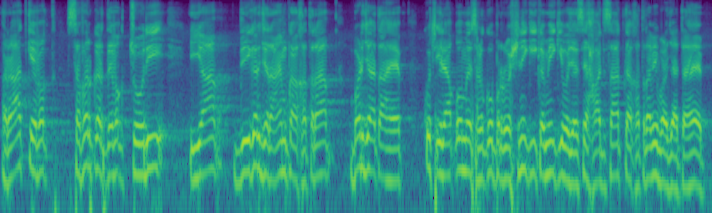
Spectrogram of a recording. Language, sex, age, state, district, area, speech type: Urdu, male, 18-30, Uttar Pradesh, Saharanpur, urban, spontaneous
